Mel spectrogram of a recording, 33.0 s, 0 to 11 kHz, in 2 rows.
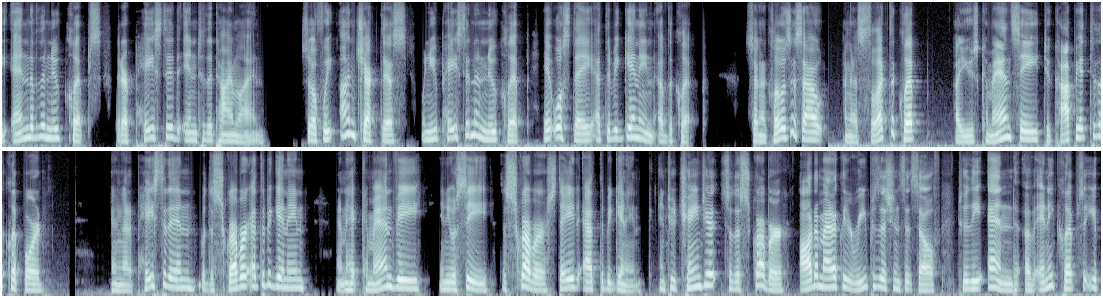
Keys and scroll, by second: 15.1 super+c, 22.1 super+v.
